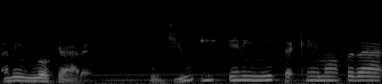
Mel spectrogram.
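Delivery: soft, quiet, hushed voice. Player's character speaking aside to another character about a troll, speaking quietly. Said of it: "says quietly to".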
